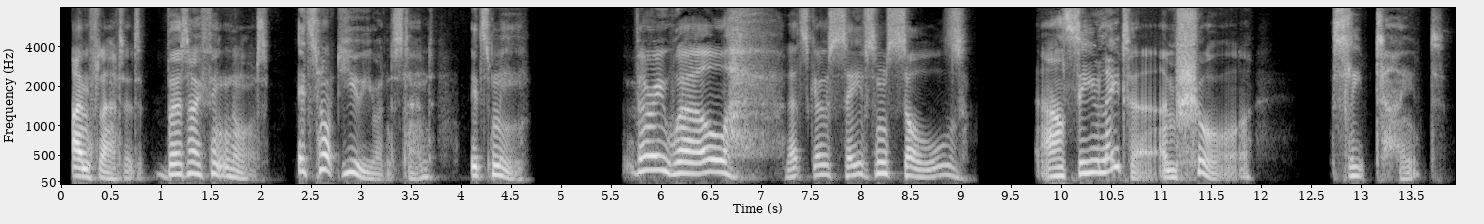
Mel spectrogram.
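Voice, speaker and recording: A man's voice: fairly high pitch, dry recording, clean studio sound, full character voice. An actor voicing a sly, vain, sardonic male vampire spawn in a video game, with an arch, theatrical drawl. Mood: arch, teasing.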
